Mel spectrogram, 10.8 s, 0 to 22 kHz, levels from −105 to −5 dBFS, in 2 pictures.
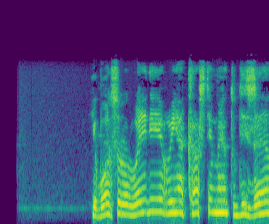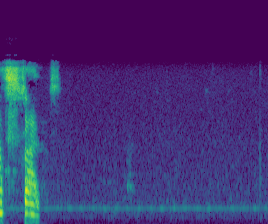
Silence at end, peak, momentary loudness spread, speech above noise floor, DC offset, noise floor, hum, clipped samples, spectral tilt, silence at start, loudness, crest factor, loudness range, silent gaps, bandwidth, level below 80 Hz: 4.2 s; -2 dBFS; 10 LU; 53 dB; under 0.1%; -66 dBFS; none; under 0.1%; -4 dB/octave; 1.85 s; -14 LUFS; 16 dB; 8 LU; none; 7.4 kHz; -54 dBFS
